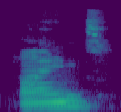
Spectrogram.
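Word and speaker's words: Heinz: How do you say his last name? Hines. H-E-I-N-Z.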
